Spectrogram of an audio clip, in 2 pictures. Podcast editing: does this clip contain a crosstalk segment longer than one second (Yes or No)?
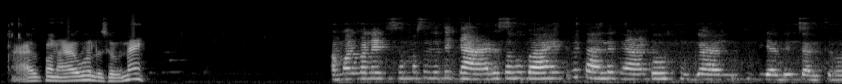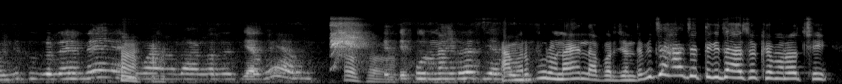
No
